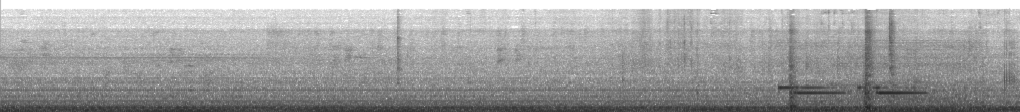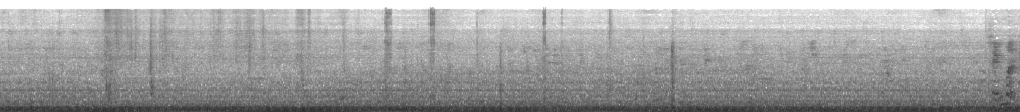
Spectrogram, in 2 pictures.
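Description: Metro Cammell EMU train slowing to a stop and standing at the platform, heard from inside the car as a steady low electrical and mechanical hum. About twelve seconds in, a two-note falling chime sounds twice in quick succession, with clicks.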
